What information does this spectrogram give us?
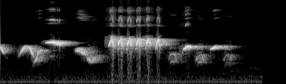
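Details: Blue mockingbird song in a quick varied phrase: slurred whistles, a burst of harsh buzzy rapid notes in the middle, then short clear whistled notes trailing off.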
